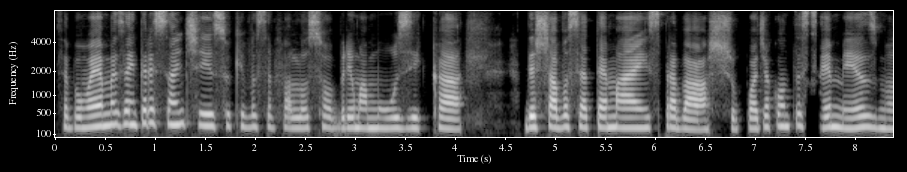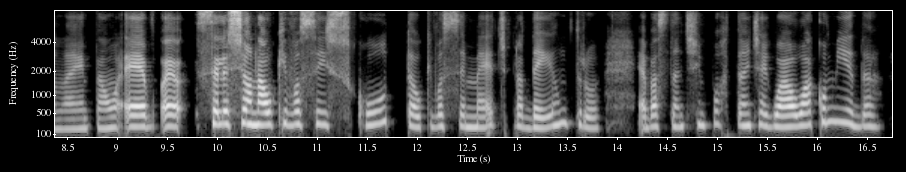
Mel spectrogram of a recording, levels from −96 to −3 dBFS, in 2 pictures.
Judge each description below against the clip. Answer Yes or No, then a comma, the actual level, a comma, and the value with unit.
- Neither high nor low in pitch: No, high, 220 Hz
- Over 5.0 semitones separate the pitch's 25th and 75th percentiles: No, average, 3.3 semitones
